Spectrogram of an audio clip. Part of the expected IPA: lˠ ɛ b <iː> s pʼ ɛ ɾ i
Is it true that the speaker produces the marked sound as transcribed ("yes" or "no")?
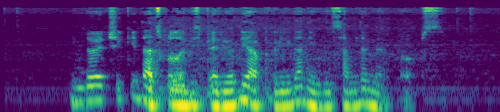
no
